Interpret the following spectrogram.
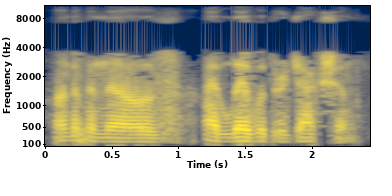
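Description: A man guiding a tapping session in a calm, steady way, naming tapping points and saying short phrases for the other person to repeat. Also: low-pitched, vocal fry, dry recording, rough recording. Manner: calm, slow, leads phrases for repetition. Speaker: tapping practitioner.

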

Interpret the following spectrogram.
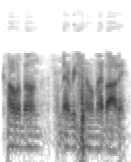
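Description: A man guiding a tapping session in a calm, steady way, naming tapping points and saying short phrases for the other person to repeat. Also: rumbling low, slightly rough, no echo, poor audio. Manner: calm, slow, leads phrases for repetition. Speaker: tapping practitioner.

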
